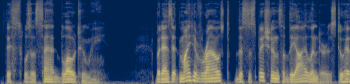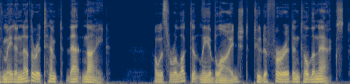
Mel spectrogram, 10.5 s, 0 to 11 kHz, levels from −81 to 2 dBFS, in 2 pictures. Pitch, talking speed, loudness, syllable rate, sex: 95 Hz, 200 wpm, -19 LUFS, 5.8 syllables/s, male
